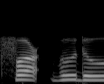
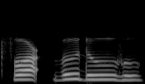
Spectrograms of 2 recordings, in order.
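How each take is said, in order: First: The word ends with a bare 'h' sound. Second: The word ends with a full 'hu' syllable. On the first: The reader stops on this word. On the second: The reader continues without stopping.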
